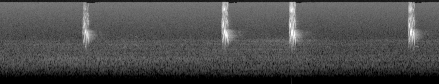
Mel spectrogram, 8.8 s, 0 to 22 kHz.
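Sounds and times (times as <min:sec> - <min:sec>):
house sparrow, Passer domesticus, chirping: 0:01.6 - 0:02.0, 0:04.4 - 0:04.8, 0:05.8 - 0:06.1, 0:08.2 - 0:08.5.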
